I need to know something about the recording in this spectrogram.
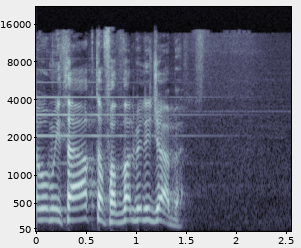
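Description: A man speaks clearly into a microphone.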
